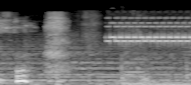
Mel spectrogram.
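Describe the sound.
An incoming call rings on a radio call-in phone line. A steady, high electronic ring tone starts midway and holds to the end, after a short burst of talk.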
